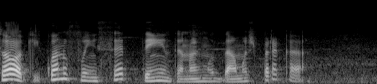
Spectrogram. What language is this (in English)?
Portuguese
